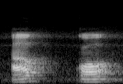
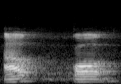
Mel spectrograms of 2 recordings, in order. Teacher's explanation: Untuk menyebut huruf qaf, pangkal lidah kita tadi naikkan ke langit lembut belah atas.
